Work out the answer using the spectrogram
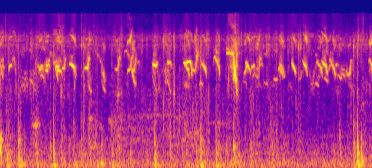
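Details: Four-day-old incubator-hatched chicks of Sultan, Golden Sebright, Cochin and booted breeds chirp together, a busy flock of thin high peeps with one sharper, louder cheep near the middle, over soft shuffling and tapping noises.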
